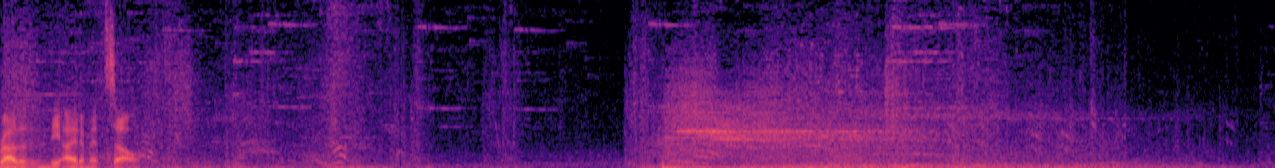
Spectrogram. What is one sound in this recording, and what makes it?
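Magic spells whoosh and crackle during a game battle.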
